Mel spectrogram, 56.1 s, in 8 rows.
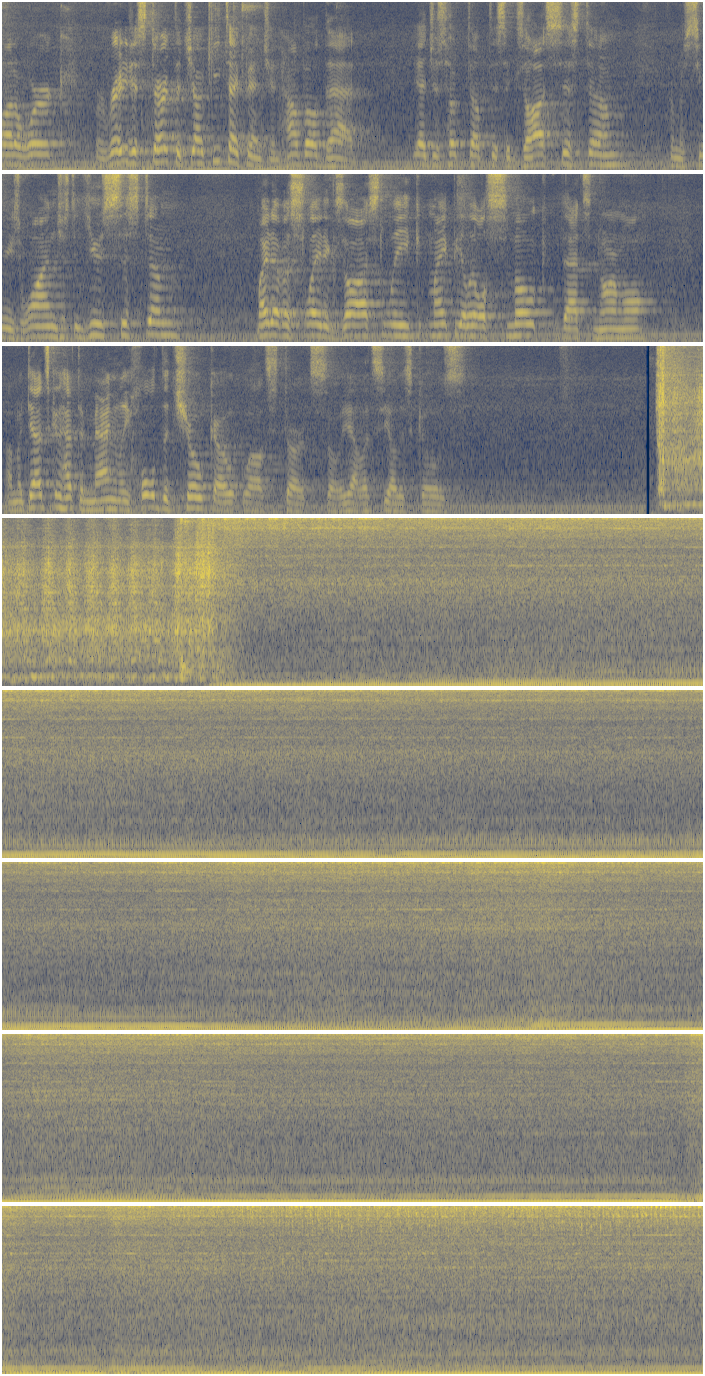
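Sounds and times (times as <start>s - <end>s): car engine cranking on starter: 20.5s - 31.7s
exhaust leak noise: 20.6s - 56.0s
car engine running: 21.6s - 56.0s.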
